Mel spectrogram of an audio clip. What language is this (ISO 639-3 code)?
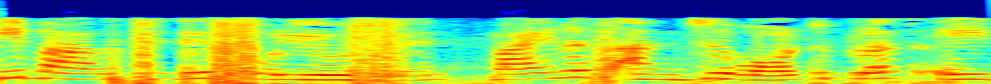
mal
